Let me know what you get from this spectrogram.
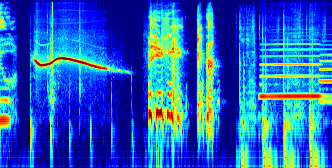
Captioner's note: whistling and giggling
